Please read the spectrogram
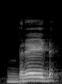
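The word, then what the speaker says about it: bread: तो अगर आपको किसी शब्द में ई ए देखने को मिले तो समझिए वहां पे उच्चारण जो है वो एकार की मात्रा लेकर के आएगा। जैसे कि बी आर ई ए डी ब्रेड, एच ई ए डी हेड।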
